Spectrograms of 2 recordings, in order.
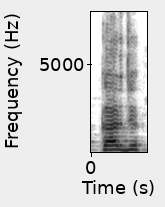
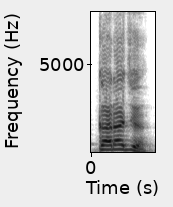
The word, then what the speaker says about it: कर्ज: तो अपने बन गया कर्ज। अगर बोलते हैं करज तो दोस्तों पूरा राज आता है इस प्रकार से, देखो करज 3 अक्षर वाला शब्द बन गया। अपन बोल क्या रहे कर्ज, तो यहाँ पे क्लियर पता पड़ेगा आपको।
